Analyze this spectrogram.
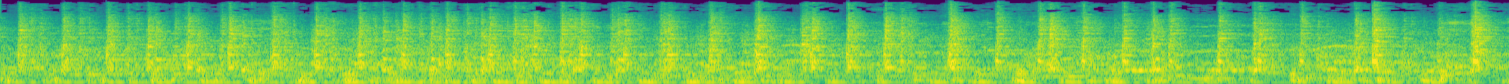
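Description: Fast, even drumming, about five strokes a second, over a steady low hum.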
